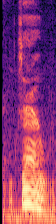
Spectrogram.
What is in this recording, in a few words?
"zhai4wu4", Chinese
